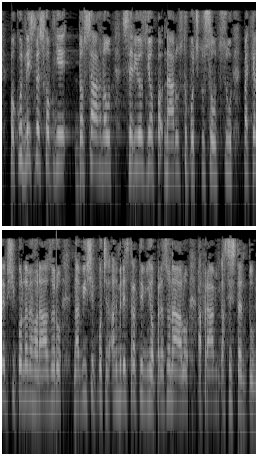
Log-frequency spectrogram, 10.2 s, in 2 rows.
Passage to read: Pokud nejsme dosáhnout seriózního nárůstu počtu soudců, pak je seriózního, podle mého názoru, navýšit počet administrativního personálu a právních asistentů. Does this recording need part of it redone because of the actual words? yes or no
yes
